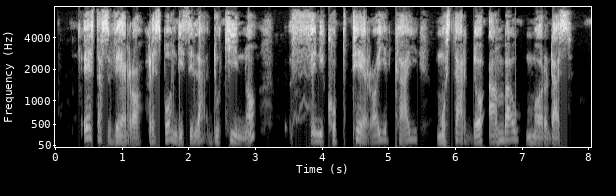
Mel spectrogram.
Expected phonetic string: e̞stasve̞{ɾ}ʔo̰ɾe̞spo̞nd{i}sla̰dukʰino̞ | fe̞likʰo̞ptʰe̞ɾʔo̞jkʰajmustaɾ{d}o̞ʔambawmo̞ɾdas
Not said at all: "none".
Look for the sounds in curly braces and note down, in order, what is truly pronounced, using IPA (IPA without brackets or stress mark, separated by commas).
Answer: ɾ, i, d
